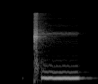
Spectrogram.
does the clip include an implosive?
no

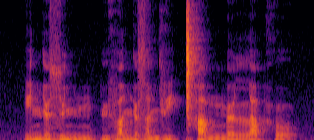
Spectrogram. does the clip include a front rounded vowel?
yes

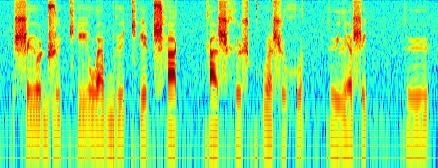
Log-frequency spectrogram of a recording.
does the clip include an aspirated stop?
yes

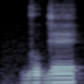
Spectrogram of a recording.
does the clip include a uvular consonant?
no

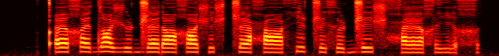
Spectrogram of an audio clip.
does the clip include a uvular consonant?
yes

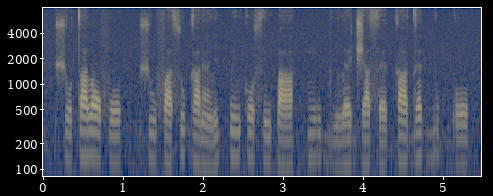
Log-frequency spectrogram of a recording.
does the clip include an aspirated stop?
no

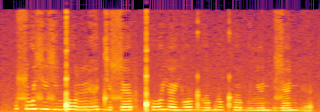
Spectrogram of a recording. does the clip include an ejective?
no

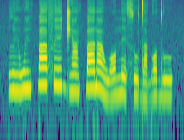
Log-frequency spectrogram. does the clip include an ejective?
no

